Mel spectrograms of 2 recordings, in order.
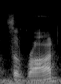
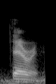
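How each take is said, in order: First: It is split into two separate words. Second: It is said as one unbroken word. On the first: The speaker calls it wrong. "people read it wrong. Like it's the the Ron" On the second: The speaker calls it right. "there's no space break there"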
